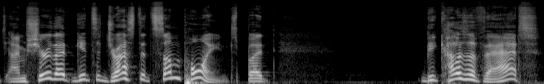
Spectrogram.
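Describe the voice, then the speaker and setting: A man's voice: high-pitched, sing-song, slow pace, no echo, clean studio sound. A man giving a casual, unscripted video review as a streamer, rambling candidly and swearing freely. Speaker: visual novel streamer and reviewer.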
